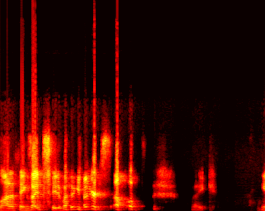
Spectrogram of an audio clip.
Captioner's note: laughter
